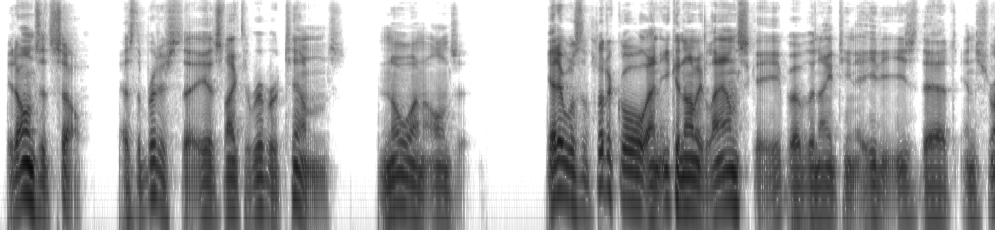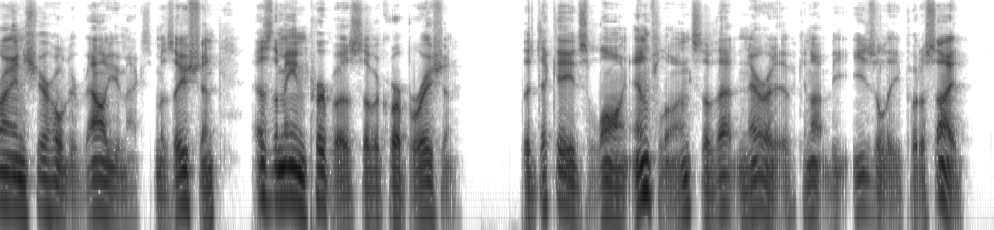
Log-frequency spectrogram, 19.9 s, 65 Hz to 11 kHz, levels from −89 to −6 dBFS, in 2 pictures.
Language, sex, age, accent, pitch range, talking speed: English, male, 60-79, American, 80-110 Hz, 150 wpm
